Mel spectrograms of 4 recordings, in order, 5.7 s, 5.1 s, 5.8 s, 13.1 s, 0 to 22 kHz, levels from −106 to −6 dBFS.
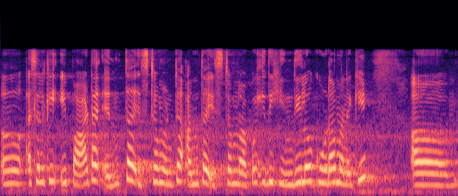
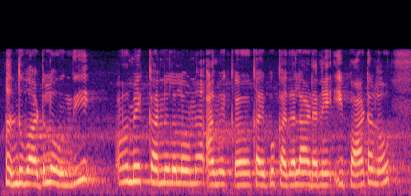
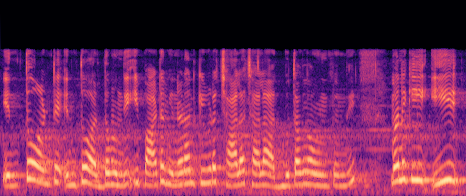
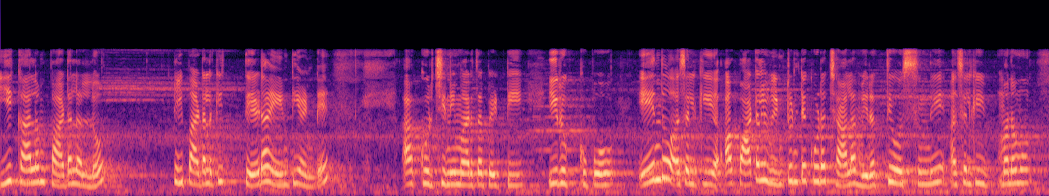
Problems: none marked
